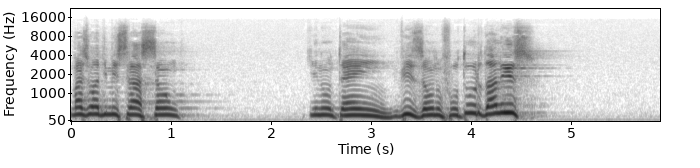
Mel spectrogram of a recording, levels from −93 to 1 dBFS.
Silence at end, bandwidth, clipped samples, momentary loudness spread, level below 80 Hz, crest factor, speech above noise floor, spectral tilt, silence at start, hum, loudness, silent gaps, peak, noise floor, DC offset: 1.25 s; 12.5 kHz; under 0.1%; 9 LU; -52 dBFS; 18 dB; 43 dB; -5.5 dB/octave; 0 s; none; -20 LUFS; none; -4 dBFS; -62 dBFS; under 0.1%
